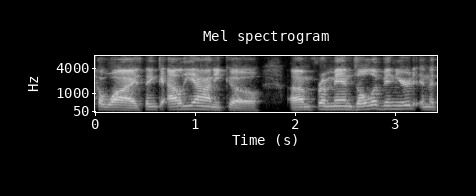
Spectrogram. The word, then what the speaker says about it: Aglianico: want to call this agggghhhhh Liana Co that G is a soft G when you pronounce it so it's more like a wise thank Ali ah Nico from mandola vineyard in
